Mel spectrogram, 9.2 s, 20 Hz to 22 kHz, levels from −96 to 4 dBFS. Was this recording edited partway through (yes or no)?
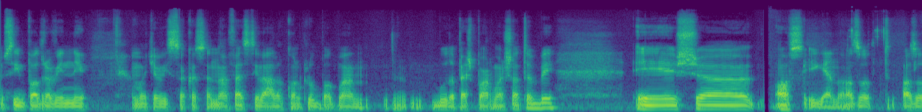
yes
